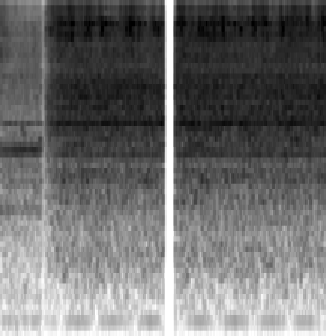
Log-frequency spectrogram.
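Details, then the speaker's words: Ruud first-floor AC condenser after replacing a bad capacitor and the blown-off compressor common wire: steady even hum with fan rush and faint low drone, no clatter or buzzing; lines cold and sweating, charge fine; normal compressor running. "Just started it. So we had a bad capacitor. And that common wire to the compressor blew off bad."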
